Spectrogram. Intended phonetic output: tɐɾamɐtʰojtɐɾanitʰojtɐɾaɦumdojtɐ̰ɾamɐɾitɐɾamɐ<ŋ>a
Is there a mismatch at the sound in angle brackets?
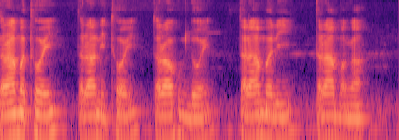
no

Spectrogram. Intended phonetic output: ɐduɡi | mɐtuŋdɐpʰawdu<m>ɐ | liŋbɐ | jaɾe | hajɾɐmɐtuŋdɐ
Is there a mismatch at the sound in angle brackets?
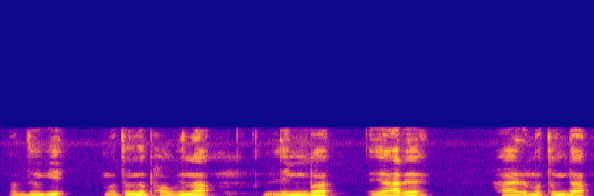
yes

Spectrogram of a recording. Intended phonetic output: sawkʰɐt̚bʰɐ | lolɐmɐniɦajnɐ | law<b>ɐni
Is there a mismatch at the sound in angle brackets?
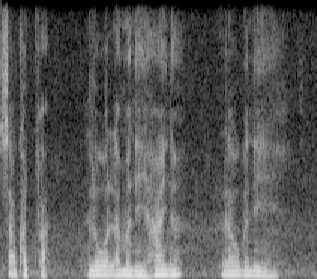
yes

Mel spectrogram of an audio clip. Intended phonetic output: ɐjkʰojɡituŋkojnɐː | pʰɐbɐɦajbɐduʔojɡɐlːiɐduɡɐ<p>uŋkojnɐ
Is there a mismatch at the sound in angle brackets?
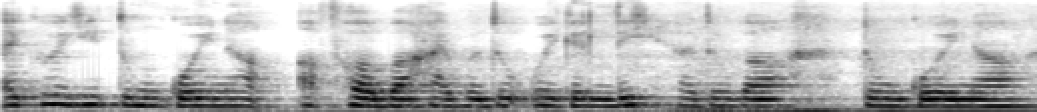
yes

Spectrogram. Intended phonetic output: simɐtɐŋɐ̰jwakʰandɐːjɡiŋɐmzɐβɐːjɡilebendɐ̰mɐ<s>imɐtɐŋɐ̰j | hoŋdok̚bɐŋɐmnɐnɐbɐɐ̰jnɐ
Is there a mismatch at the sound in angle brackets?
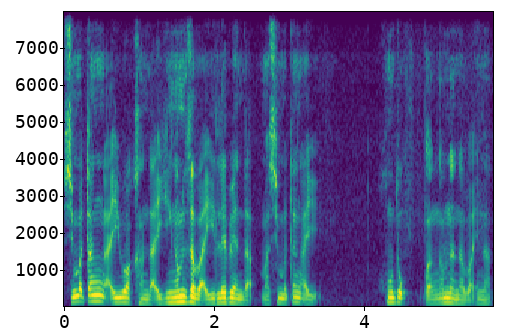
no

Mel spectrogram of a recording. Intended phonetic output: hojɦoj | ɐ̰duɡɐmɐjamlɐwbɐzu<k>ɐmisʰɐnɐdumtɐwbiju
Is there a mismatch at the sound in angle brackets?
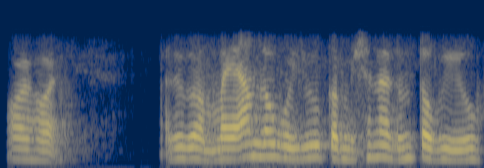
no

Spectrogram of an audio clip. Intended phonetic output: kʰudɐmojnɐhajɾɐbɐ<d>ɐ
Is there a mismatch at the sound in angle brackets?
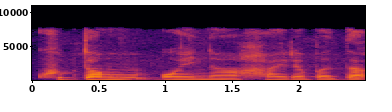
no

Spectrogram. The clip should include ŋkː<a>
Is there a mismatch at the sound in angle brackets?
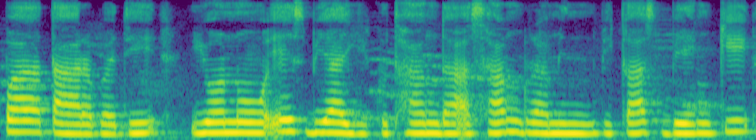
yes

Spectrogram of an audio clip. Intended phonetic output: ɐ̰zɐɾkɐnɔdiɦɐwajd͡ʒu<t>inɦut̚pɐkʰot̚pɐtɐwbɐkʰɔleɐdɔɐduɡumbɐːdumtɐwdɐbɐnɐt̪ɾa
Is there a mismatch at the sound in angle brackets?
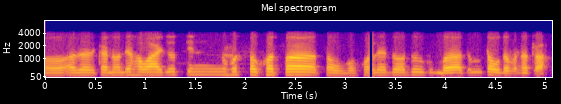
no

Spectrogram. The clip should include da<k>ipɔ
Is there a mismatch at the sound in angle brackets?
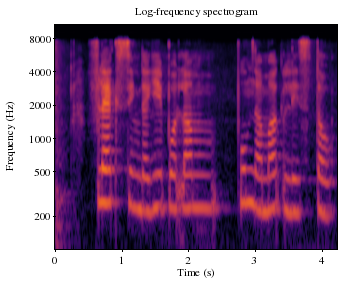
yes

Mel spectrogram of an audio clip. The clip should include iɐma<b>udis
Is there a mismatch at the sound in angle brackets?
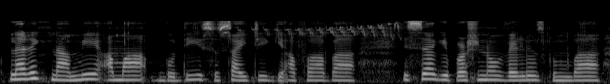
no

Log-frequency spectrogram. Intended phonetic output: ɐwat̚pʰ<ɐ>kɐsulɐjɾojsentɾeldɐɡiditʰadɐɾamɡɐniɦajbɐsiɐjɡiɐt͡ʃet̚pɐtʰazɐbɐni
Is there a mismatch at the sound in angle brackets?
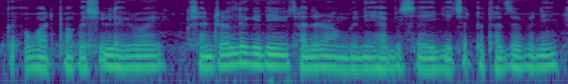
yes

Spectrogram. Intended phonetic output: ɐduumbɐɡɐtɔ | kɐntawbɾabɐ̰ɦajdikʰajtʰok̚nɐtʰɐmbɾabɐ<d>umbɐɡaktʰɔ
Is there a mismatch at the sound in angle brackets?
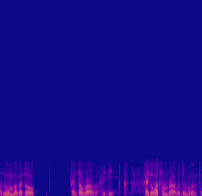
no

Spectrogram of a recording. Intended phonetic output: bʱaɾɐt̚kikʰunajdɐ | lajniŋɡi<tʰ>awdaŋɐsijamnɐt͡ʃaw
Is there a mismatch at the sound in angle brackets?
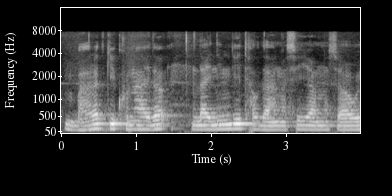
no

